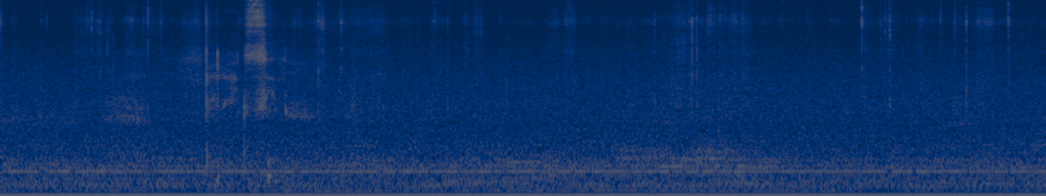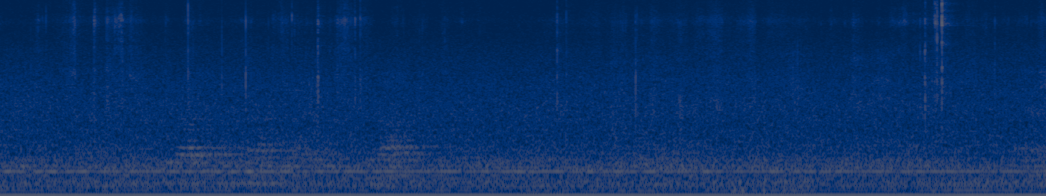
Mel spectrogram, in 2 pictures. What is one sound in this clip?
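Knitting needles click and tick softly against each other.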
